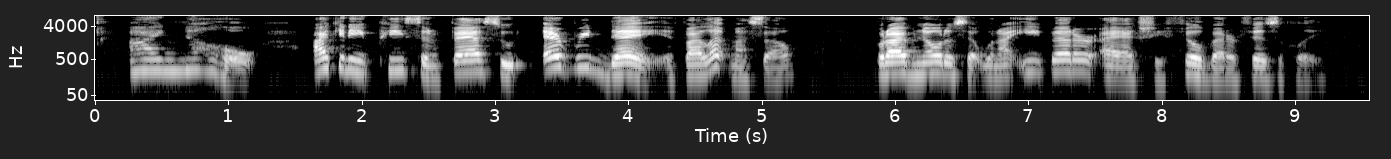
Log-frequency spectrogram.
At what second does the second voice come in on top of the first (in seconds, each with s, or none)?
none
